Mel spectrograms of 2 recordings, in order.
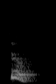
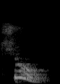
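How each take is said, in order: First: The word starts with a crisp 't' sound. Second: The word starts with a 'ch' sound. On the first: The speaker calls it right. "é seco o som" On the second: The speaker calls it wrong. "muita gente fala two"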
